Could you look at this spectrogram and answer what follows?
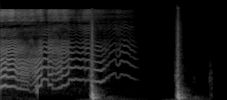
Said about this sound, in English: Ah, I found something. A door. A handle. Let's just give this a pull.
